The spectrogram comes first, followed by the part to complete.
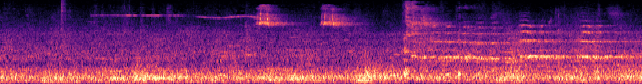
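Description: Steady din of a busy exhibition hall, with a thin high whistle about a second in. From about halfway, a pitched electronic sound of several steady tones at once joins it.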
